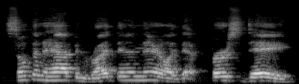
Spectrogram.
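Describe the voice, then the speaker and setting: A man's voice: high-pitched, normal speed. A man who sings in the band, telling a story in a chatty way and laughing often. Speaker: band vocalist. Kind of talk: casual chat. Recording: distant mic.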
